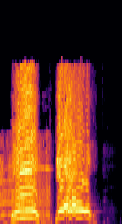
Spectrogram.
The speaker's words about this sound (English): The scream so loud, Joe Rogan appeared.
